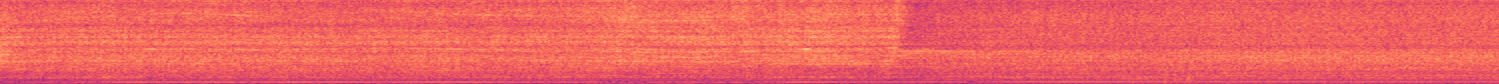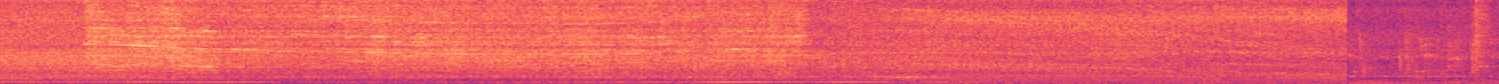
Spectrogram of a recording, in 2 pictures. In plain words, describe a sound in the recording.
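A table saw motor whines steadily, dropping in pitch as the blade cuts through tile.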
